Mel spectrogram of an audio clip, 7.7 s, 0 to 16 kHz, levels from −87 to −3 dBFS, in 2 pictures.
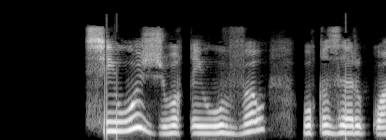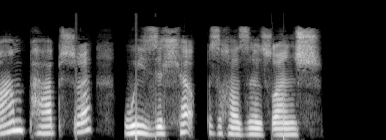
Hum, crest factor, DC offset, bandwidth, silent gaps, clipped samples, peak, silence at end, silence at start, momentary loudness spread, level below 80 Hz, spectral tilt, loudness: none; 14 dB; under 0.1%; 8.2 kHz; 1.86-1.90 s, 2.99-3.03 s, 5.03-5.11 s; under 0.1%; 0 dBFS; 0.65 s; 0.85 s; 9 LU; -48 dBFS; -5 dB/octave; -14 LUFS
